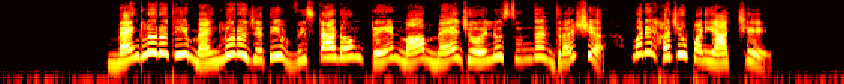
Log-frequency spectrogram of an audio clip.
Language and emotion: Gujarati, happy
